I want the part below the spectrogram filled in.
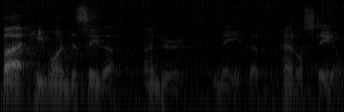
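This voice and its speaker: Guy rambling on stage introducing his band, loose folksy chat, loud music under it. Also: on the low side, moderate pace, a little hiss or hum, poor audio. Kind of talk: live stage banter between songs. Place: live music stage with audience. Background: guitar and band instruments.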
